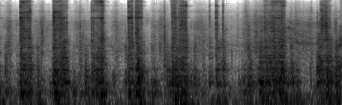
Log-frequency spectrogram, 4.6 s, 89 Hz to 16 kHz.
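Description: Hand ratchet tightening a bolt on the door of a 2011 Subaru Legacy: quick, rhythmic metallic clicking bursts repeated close by, with no talk.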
